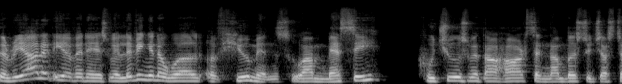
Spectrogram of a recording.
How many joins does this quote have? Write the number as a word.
zero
